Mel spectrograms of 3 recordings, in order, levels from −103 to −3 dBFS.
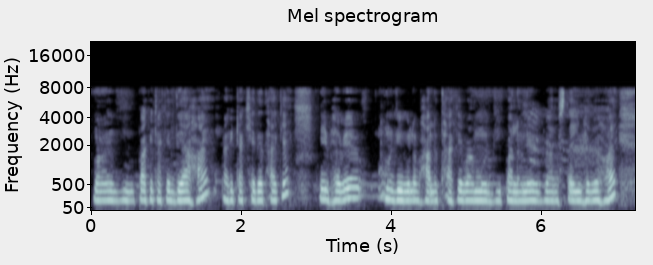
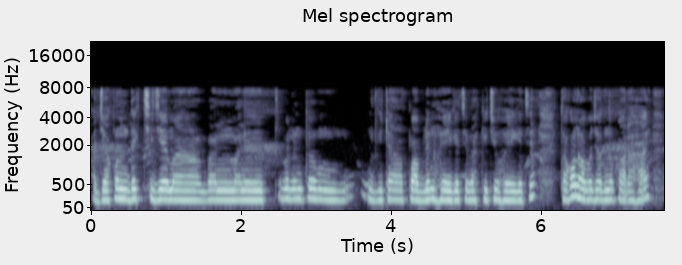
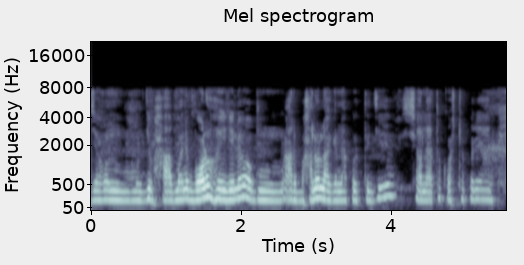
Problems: background sounds at intervals, background conversations at intervals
